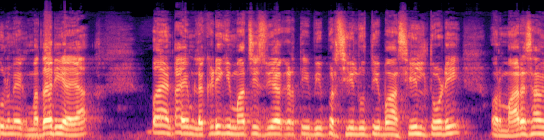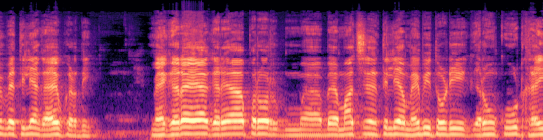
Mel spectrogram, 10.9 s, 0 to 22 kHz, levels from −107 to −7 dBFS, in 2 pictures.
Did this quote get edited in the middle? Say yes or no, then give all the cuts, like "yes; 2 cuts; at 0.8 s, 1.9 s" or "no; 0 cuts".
no; 0 cuts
